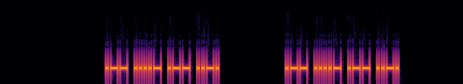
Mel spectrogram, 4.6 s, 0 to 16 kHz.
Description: Morse code, heard as a keyed tone, about 49 wpm, 700 Hz. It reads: W4WF W4WF
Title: Easy Call Signs Repeated 2x - 50wpm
